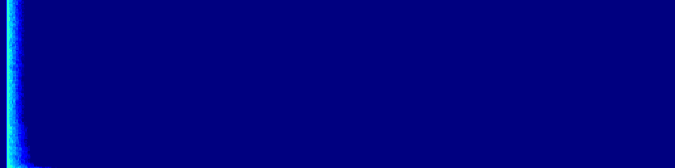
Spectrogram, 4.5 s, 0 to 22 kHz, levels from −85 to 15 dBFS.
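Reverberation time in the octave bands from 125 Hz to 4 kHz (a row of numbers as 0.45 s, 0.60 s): 0.55 s, 0.30 s, 0.30 s, 0.25 s, 0.25 s, 0.20 s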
